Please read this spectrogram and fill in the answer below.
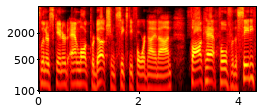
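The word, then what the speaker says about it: Lynyrd Skynyrd: Otis ratings $ 59.99 linard Skinner pronounced ler Skinner analog production $64.99 fog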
